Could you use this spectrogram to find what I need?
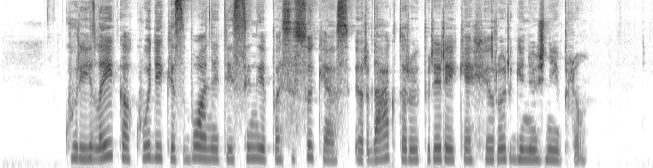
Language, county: Lithuanian, Tauragė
